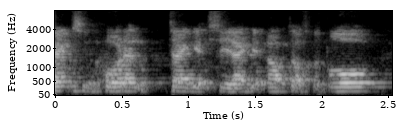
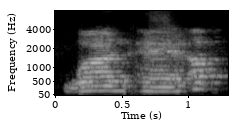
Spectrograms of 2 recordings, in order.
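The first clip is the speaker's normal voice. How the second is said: drawn-out coach call; much slower than usual. Real, not acted. Coach counting down a plank.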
